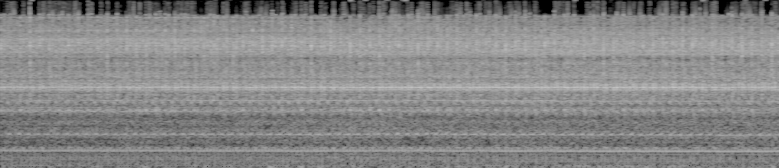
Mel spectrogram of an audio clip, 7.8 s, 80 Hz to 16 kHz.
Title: 2006 Nissan Maxima Timing Chain Rattle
